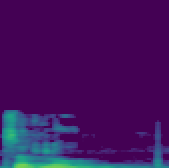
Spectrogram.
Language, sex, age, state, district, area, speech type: Manipuri, male, 18-30, Manipur, Thoubal, rural, read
